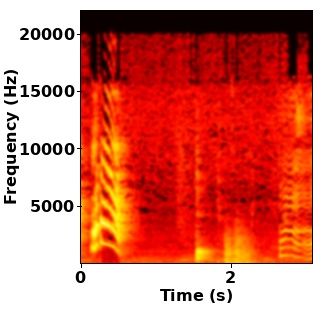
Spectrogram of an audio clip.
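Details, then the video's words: Talking household parrot, taught "mummy" and "mithu", utters a short squeaky wavering syllable at the start, a few soft knocks in the middle, and another falling, warbled syllable at the end. "Mummy bolo mothu || mummy ka pyara tota || bolo mithu mithu"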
